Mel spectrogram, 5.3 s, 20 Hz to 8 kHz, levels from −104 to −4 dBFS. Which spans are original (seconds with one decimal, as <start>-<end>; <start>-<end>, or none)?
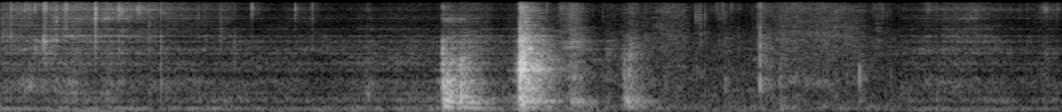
2.7-4.5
